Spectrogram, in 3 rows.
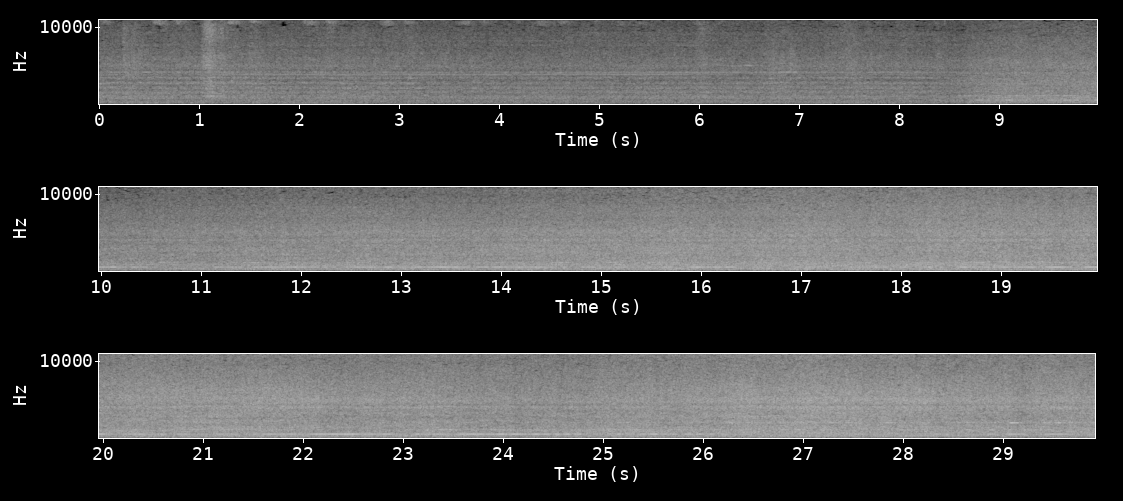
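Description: A passenger train rolling past on the rails. About nine seconds in the sound turns louder: a VR InterCity double-deck train with a pair of Sr1 electric locomotives passing, with a steady whine over the rolling noise.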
